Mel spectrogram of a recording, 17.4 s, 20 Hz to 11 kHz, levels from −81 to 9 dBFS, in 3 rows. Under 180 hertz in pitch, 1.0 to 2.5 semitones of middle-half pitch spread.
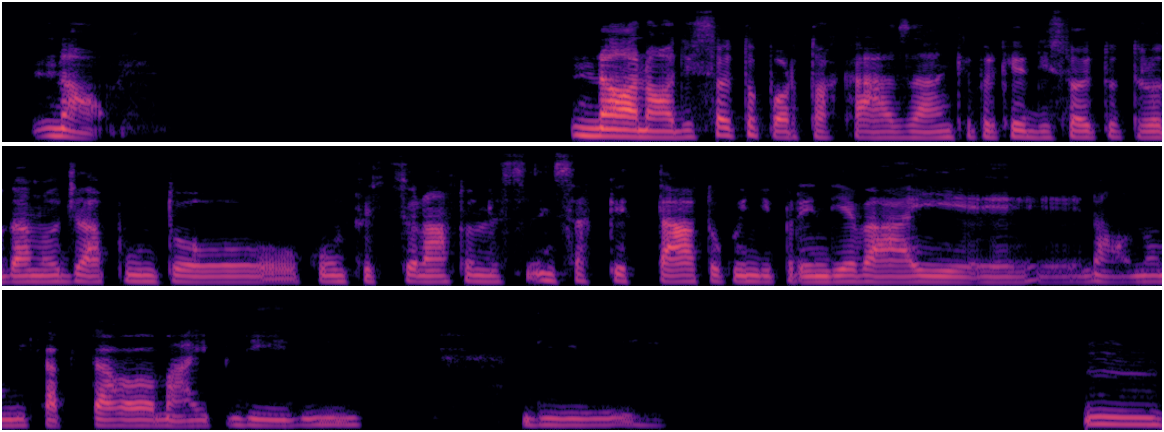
Yes: medium, 140 Hz; narrow, 1.9 semitones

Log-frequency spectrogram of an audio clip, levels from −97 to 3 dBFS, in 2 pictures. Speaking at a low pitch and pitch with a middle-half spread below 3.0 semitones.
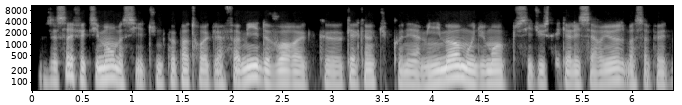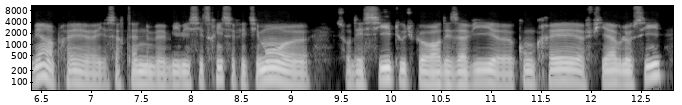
Yes: very low, 95 Hz; narrow, 2.6 semitones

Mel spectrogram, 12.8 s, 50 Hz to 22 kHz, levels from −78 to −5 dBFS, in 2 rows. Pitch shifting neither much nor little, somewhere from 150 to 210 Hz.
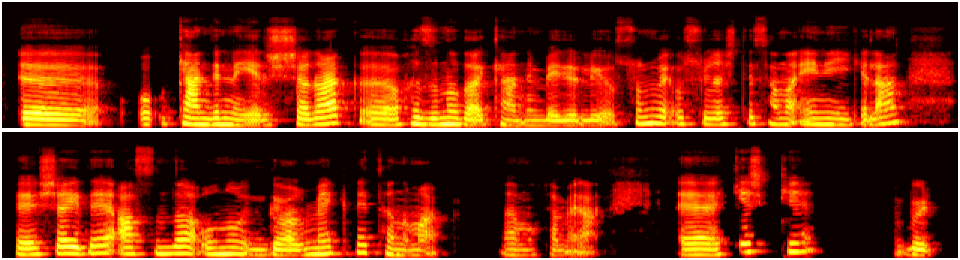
Yes: average, 3.0 semitones; medium, 185 Hz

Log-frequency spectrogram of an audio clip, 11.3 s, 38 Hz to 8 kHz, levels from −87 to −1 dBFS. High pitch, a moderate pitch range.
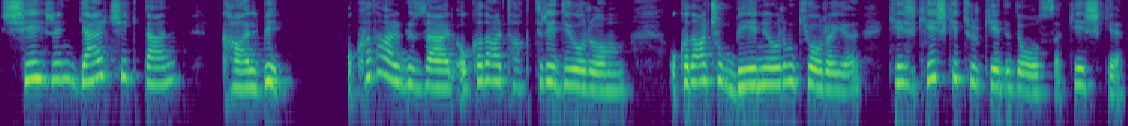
Yes: high, 230 Hz; average, 4.4 semitones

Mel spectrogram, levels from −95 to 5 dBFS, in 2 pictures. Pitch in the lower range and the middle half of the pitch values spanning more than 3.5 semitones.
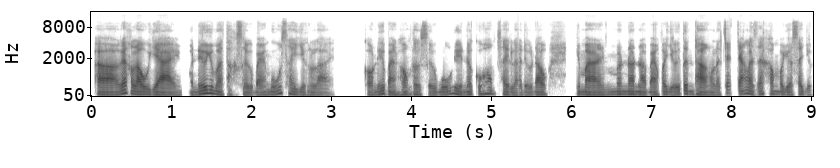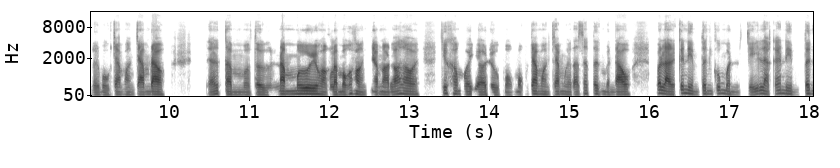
No: low, 105 Hz; average, 2.9 semitones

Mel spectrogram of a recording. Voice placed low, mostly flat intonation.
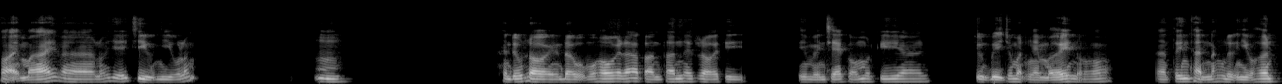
Yes: low, 125 Hz; narrow, 2.2 semitones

